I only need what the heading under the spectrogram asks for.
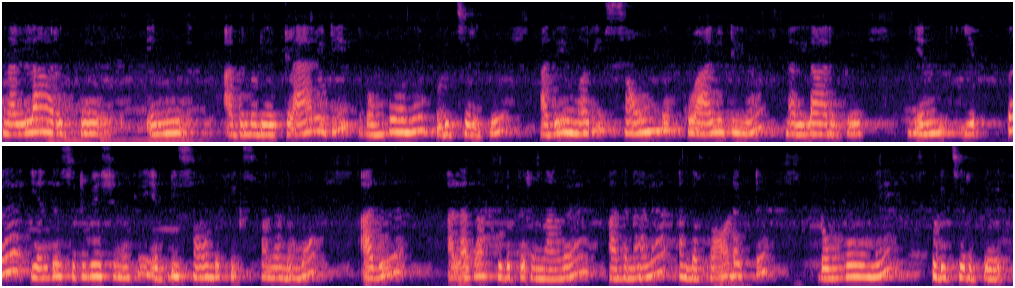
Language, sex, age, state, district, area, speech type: Tamil, female, 18-30, Tamil Nadu, Krishnagiri, rural, spontaneous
